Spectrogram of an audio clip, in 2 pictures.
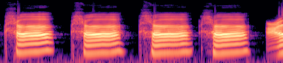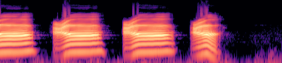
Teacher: Jadi hak kecil itu dilafalkan tepat dari bagian tengah tenggorokan, nafasnya.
